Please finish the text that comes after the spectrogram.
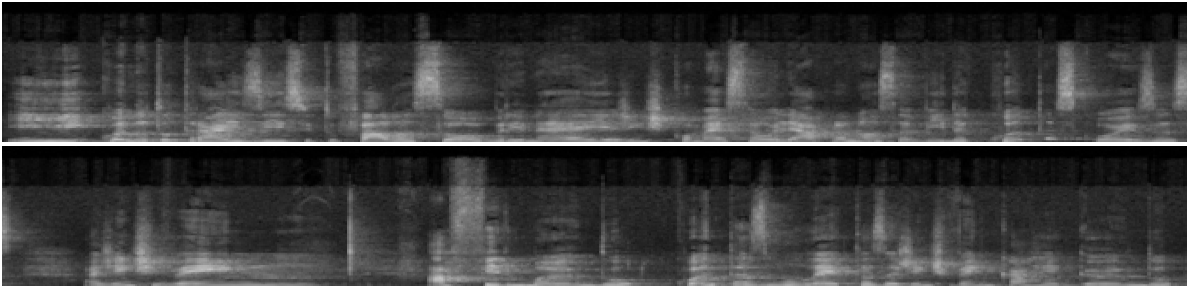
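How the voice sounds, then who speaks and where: A woman's voice: a little high, unhurried, a little mellow. A woman podcast host and coach who responds in an affirming, reflective way during casual chat. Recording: roomy echo.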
